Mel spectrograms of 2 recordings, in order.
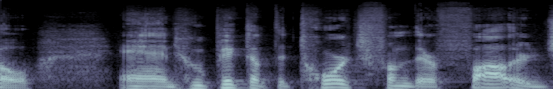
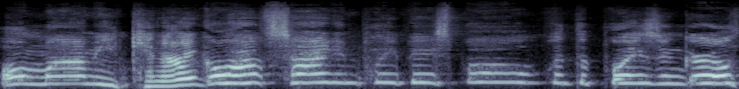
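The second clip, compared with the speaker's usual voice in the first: put-on very high little kid pleading voice, pitched way up; 3 dB louder than usual. Acting out a sick little kid asking his mother to play outside: imitating a little kid asking. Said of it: "he was like that kid that was like".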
